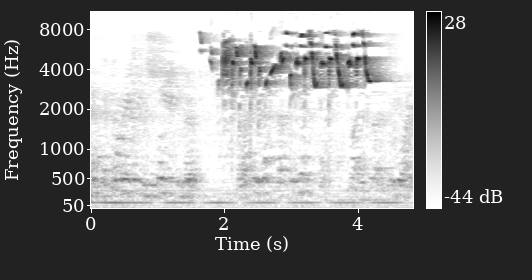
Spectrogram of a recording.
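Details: ['European goldfinch, Algeria, khaloui song style; after a quiet start with a low pulsing hum, a bright burst of rapid high chattering trills and tinkling twitters runs for about two and a half seconds.']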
